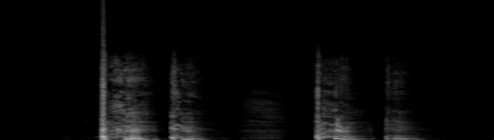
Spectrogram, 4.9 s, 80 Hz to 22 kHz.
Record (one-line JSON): {"cough_length": "4.9 s", "cough_amplitude": 32768, "cough_signal_mean_std_ratio": 0.34, "survey_phase": "alpha (2021-03-01 to 2021-08-12)", "age": "45-64", "gender": "Male", "wearing_mask": "No", "symptom_none": true, "smoker_status": "Never smoked", "respiratory_condition_asthma": true, "respiratory_condition_other": false, "recruitment_source": "REACT", "submission_delay": "3 days", "covid_test_result": "Negative", "covid_test_method": "RT-qPCR"}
